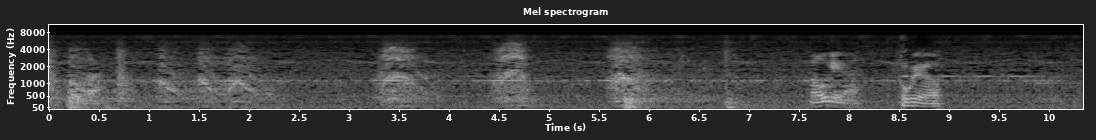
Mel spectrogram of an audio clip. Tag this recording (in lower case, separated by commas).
speech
